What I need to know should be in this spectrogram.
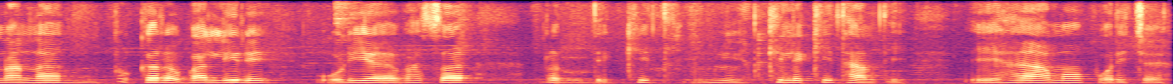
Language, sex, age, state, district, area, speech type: Odia, female, 60+, Odisha, Cuttack, urban, spontaneous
